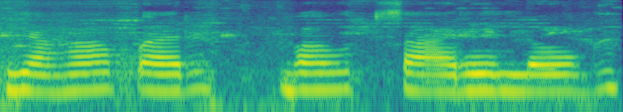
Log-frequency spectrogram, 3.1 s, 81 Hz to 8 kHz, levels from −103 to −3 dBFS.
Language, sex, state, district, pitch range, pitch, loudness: Hindi, female, Haryana, Charkhi Dadri, 190-205 Hz, 195 Hz, -14 LUFS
